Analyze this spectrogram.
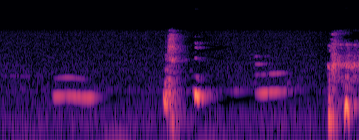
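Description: A cat meows plaintively, three drawn-out whining calls spaced a second or so apart, broken by a couple of short, harsher bursts of noise.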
